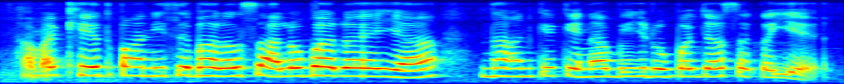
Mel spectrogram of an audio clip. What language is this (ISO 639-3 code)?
mai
